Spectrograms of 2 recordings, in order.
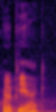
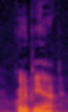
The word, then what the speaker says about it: Quinnipiac: a streak new jersey Quinnie pack so I pronounced like Winnipeg when a P AK Quinnipiac yes Quinnipiac I had my spectacles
